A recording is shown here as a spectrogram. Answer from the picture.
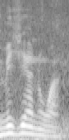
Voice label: "canoe front", Mokilese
